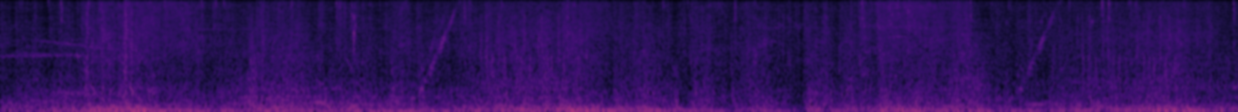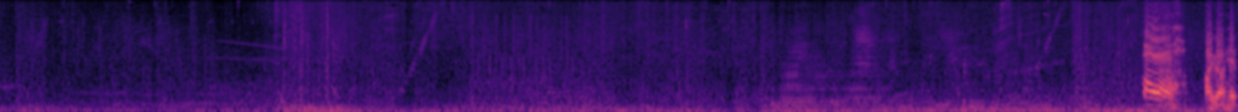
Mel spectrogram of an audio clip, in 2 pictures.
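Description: Weapons fire and blasts thump steadily.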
